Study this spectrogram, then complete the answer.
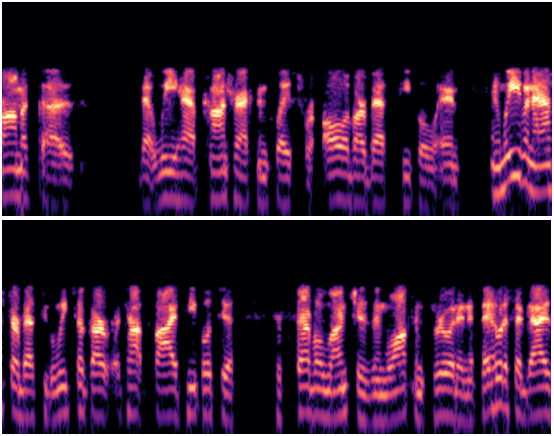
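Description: This man has a plain, everyday voice with an American accent, medium pitch, ordinary pitch variation and a fairly quick pace. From Iowa, US Midwest. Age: 40s. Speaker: business owner. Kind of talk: interview.

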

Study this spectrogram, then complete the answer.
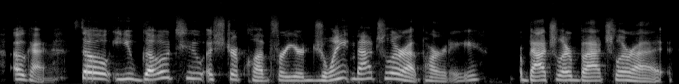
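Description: With an American accent, a woman uses an ordinary speaking voice, medium in pitch, moving at a moderate pace with lively intonation over a quiet background. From Los Angeles, US. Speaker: podcast host. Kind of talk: casual chat.

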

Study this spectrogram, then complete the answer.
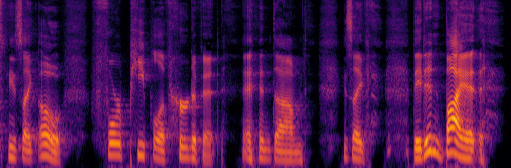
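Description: A man talks in an ordinary speaking voice at a fairly high pitch and a fairly quick pace. The recording is very clean, with a silent background. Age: 30s. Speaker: podcast co-host. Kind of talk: casual chat.

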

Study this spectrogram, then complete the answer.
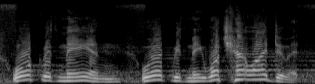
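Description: A man with a British accent and a fairly high pitch. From England. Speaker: visiting preacher. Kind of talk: sermon. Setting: church with congregation. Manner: humorous, jokes with audience.

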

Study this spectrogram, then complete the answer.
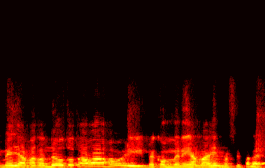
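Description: Pitch variation here is ordinary. The speaker is a man. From Puerto Rico, Guaynabo. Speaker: podcast host. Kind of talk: casual chat.

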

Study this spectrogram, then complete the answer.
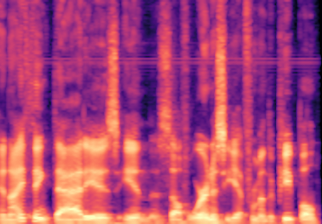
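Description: A man with a Canadian accent speaks at a medium pitch in a bright, sharp tone, on a very clean recording with a silent background. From Canada. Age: 50s. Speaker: pastor and leadership podcaster. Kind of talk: casual interview.

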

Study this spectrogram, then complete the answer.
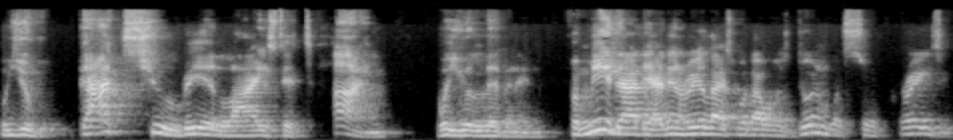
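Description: The somewhat breathy voice moves at a moderate pace with lively intonation and hardly any pauses. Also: man, fairly high pitch for a man. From Nigeria. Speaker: nonprofit founder. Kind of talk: interview conversation.

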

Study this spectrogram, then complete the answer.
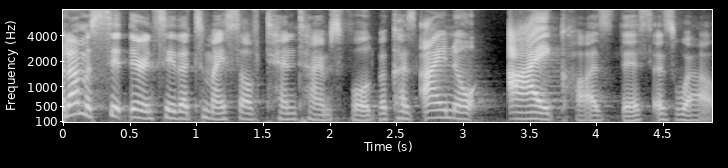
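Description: A woman with an unremarkable speaking voice, fairly low pitch and moderate pace, in a very clean recording with a silent background. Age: 40s. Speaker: celebrity makeup artist. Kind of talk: casual chat.

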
